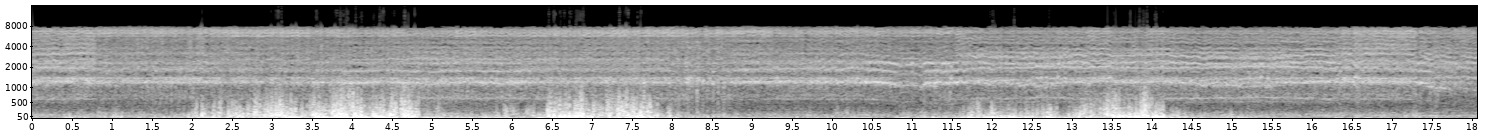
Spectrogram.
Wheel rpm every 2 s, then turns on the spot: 170, 160, 160, 160, 170, 160, 160, 160, 150.
none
